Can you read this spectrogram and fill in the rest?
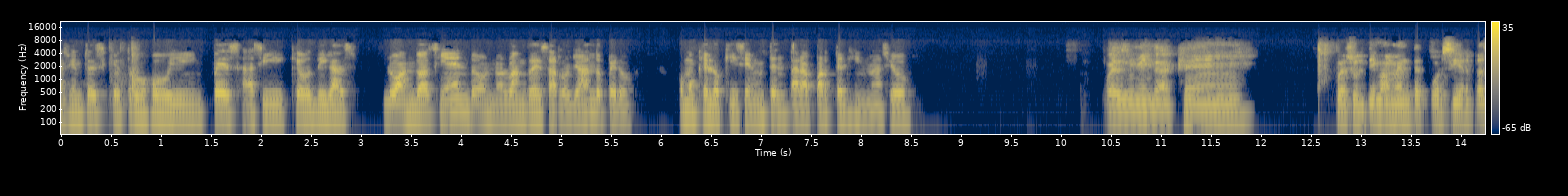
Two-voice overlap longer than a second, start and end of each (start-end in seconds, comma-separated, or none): none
